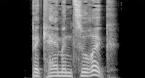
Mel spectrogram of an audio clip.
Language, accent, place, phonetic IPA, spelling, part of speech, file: German, Germany, Berlin, [bəˌkɛːmən t͡suˈʁʏk], bekämen zurück, verb, De-bekämen zurück.ogg
- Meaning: first-person plural subjunctive II of zurückbekommen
